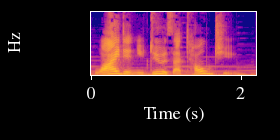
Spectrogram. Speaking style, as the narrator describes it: said sternly to Kit

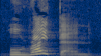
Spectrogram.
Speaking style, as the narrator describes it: cried Solly

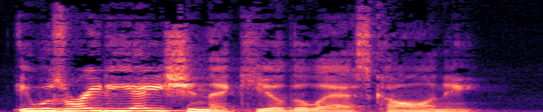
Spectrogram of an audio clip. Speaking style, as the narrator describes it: one man shouted at us

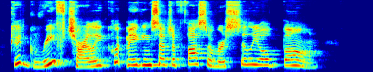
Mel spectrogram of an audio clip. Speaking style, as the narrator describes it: Jackie snapped

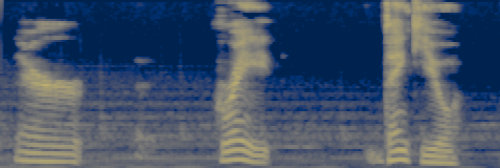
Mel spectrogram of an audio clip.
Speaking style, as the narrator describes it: my wife stuttered awkwardly

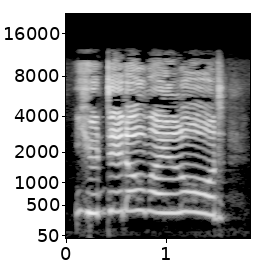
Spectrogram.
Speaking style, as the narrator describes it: Talia cried

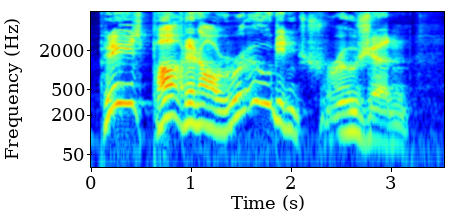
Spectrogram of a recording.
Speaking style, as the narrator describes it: Toad Swallow hollered into the house

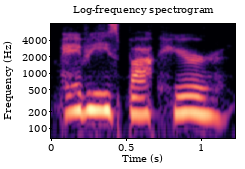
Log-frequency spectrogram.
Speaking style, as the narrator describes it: Steve whispered

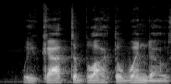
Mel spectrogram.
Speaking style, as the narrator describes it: he said hoarsely

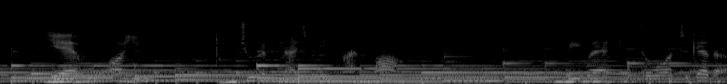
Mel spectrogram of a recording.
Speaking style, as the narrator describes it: said

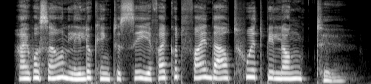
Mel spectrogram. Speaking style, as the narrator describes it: Aziraphale said quietly

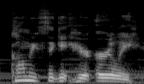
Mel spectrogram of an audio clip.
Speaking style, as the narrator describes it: I yelled

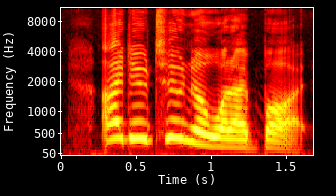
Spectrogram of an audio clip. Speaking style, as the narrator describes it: he called out to her

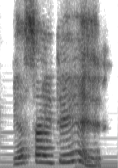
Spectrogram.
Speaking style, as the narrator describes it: Nia said, once again excitedly

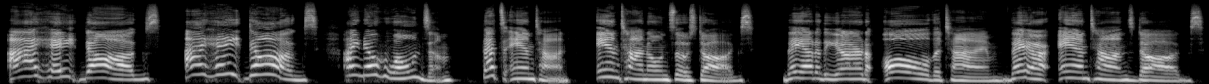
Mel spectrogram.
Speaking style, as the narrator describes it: Through the half-open door, we could hear Elise, our loud teenage neighbor, yelling

